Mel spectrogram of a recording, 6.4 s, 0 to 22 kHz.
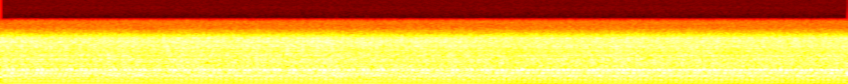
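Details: Alfa Romeo GT V6 at idle: a loud idle with an uneven, stumbling beat and a periodic shake rather than a smooth hum, a cylinder dropping out; misfire at idle.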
